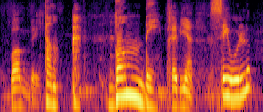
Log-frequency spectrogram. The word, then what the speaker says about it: Bombay: Il faut prononcer le M et le rebondir. Bombay.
